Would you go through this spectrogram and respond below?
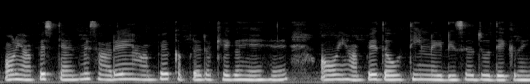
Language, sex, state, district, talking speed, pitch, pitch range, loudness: Hindi, female, Punjab, Pathankot, 260 wpm, 215 Hz, 210-230 Hz, -15 LUFS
